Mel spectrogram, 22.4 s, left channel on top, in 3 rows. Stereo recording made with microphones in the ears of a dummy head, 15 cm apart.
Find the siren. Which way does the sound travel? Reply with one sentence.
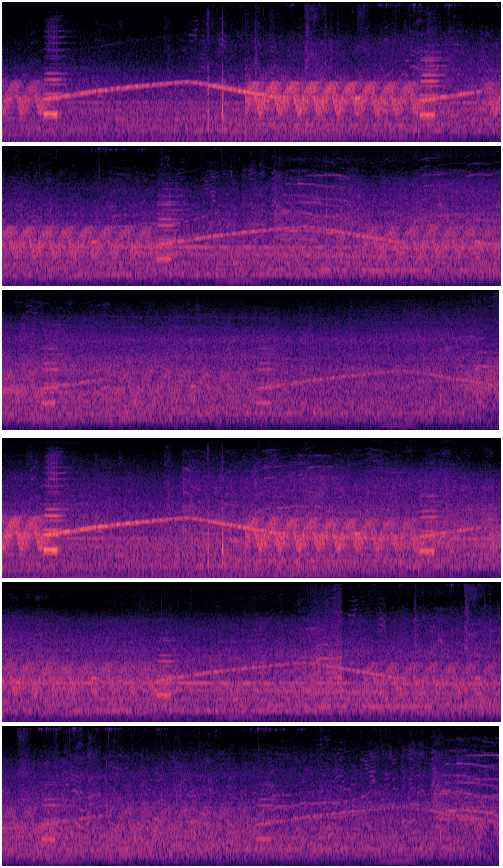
You can hear the siren move to the left.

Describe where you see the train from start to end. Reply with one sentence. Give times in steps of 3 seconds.
You can hear the train on the right from 0 s, in the centre from 9 s and on the left from 12 s.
